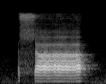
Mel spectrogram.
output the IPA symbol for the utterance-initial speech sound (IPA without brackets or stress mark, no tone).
ɬ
